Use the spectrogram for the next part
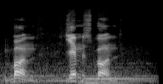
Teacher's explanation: there may be more emphasis on the second Bond than there is in English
